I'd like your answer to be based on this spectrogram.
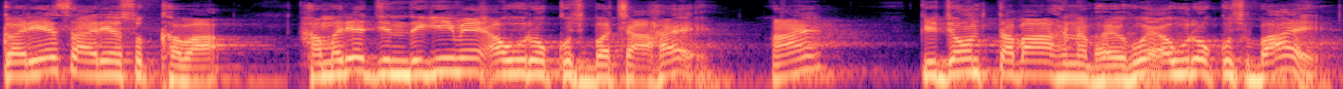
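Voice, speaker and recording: A man's voice: high voice, a little slow, dull audio. A man voicing a teasing village fellow in a comedy cartoon, speaking colloquially with an Awadhi accent. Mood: irritated.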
